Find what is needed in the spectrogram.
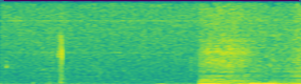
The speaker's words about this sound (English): The larger-than-life vehicles and gives you the chance to compete in ongoing championships called summits all over the United States. Ladies and gentlemen, start your engines.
